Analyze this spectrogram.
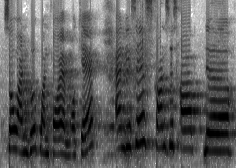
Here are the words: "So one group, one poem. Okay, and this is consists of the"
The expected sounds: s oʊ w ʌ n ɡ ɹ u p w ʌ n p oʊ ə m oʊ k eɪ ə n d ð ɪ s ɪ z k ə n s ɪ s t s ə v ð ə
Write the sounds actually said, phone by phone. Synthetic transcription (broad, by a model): s oʊ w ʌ n ɡ ɹ u p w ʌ n f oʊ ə m oʊ k eɪ ə n d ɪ s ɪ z k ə n s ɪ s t ə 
